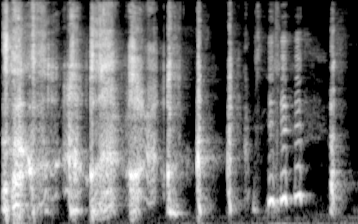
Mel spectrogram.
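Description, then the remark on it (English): A loud fit of coughing and sputtering from inhaling smoke, a rapid series of harsh bursts that trail into shorter, weaker hacks and a raspy, throaty choke near the end. “he's going to start coughing and sputtering because it's actual probably smoke.”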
